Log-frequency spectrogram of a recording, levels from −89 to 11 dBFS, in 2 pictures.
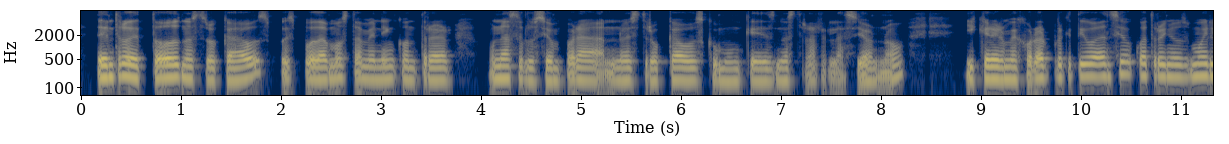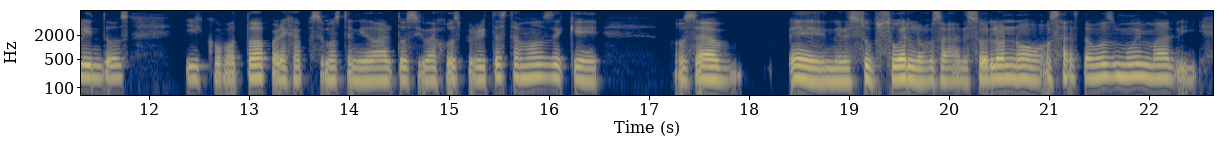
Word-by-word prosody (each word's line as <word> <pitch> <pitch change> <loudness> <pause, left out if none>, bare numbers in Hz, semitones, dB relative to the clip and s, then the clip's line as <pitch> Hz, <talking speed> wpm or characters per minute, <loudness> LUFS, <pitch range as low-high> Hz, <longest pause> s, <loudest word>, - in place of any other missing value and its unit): dentro 185 +2 +5
de 180 -2 +7
todos 180 +1 +5
nuestro 165 -3 -2
caos, 165 +9 0
pues - - -5
podamos 165 +2 0
también 160 -1 -3
encontrar 155 -1 -2 0.4
una 170 0 +1
solución 150 -2 -3
para 155 +1 -1
nuestro 150 -1 -4
caos 150 -1 0
común 145 0 -6
que 145 - -3
es 145 - -7
nuestra 150 - -7
nuestra - - -12
relación, 70 -4 -5
¿no?, - - -4 0.6
y - - -3
querer 165 -1 +4
mejorar, 165 +2 0
porque 180 0 -6
te 190 - -1
digo, 190 - +3
han 190 0 +2
sido 215 +1 -3
4 195 -2 -1
años 185 -1 -1
muy 195 +1 +1
lindos 180 -1 +1 0.6
y 170 0 -4
como - - -4
toda 180 0 +3
pareja, 160 -1 -1
pues 165 - -11
hemos 155 0 -3
tenido 155 0 -1
altos 155 0 -2
y - - -6
bajos, 155 0 -3
pero 160 - -6
ahorita 160 +3 -3
estamos 185 0 -1
de 175 -1 -1
que, 155 -3 -1 0.7
o - - -3
sea, 160 +1 +5 0.6
en 150 -3 +4
el 150 0 0
subsuelo, 165 0 +4
o - - -2
sea, 155 0 -3
de 150 - -5
suelo 175 +3 +4
no, 170 -2 +2
o - - -5
sea, - - -2
estamos 180 +2 0
muy 190 0 +2
mal 175 -2 +1
y 155 - -9
165 Hz, 170 wpm, -20 LUFS, 150-180 Hz, 0.7 s, de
